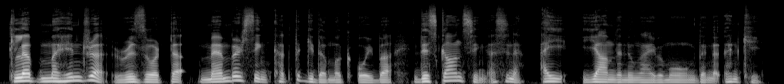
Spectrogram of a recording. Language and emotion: Manipuri, surprised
